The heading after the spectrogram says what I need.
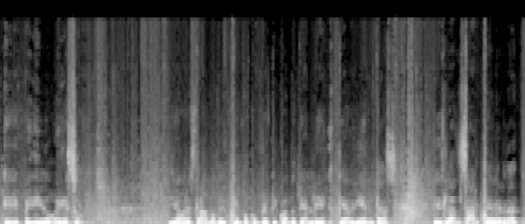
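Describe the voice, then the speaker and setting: A man's voice: fairly high pitch, dark tone, slight background noise. Earnest northern Mexican man telling a story. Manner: earnest, halting, with repeated restarts. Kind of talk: emotional personal storytelling.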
